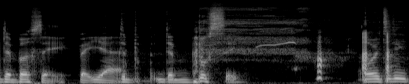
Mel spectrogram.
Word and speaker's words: Debussy: No, I choose Debussy's Moonlight. What is it? Do you Moonlight Sonata? Is that the other one? It's pronounced Debussy, but yeah.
